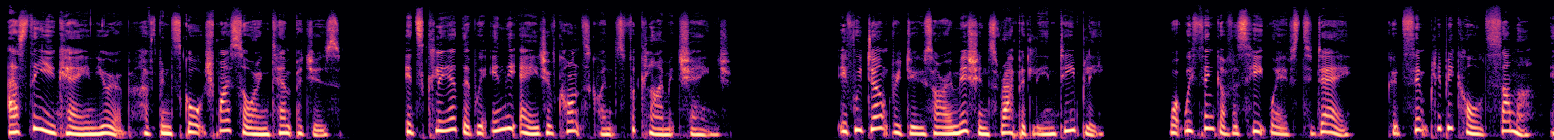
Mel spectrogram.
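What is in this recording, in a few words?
Female British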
